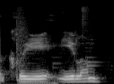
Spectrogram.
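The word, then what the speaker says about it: Cle Elum: Am I saying that right? – Yeah, I guess so. Clay Elum. Yeah, it's like two words, right? – It's got a dash over it.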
